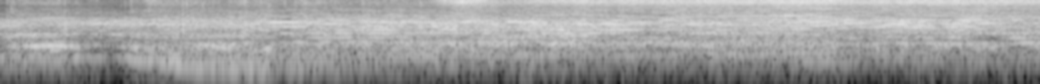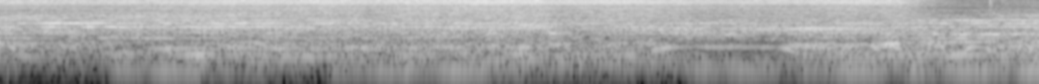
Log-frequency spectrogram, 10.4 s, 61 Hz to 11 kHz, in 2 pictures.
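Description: Loud entrance music over a hall PA. About two seconds in, CO2 stage jets start a steady high hiss that runs over the music and cuts off sharply just before the end.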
